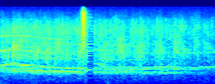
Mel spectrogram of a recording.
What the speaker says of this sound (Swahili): Pigia Yesu makofi mazuri kabisa.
